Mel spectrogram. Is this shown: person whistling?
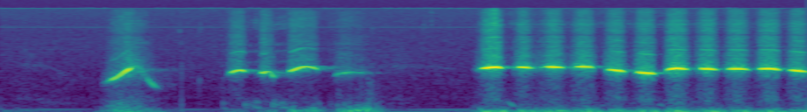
yes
